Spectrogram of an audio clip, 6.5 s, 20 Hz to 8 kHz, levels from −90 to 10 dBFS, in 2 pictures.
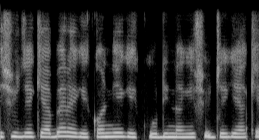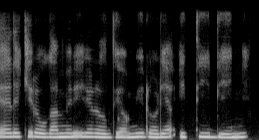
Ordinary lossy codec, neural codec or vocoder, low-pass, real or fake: none; codec, 44.1 kHz, 7.8 kbps, DAC; 7.2 kHz; fake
